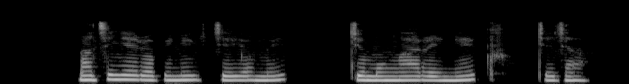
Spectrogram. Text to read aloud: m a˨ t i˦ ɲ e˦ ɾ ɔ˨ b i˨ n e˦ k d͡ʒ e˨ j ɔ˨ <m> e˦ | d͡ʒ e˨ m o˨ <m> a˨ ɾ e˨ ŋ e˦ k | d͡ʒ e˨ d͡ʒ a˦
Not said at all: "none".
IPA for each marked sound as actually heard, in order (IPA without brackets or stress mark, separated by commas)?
m, ŋ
